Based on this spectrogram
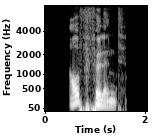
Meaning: present participle of auffüllen
- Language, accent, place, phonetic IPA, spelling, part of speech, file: German, Germany, Berlin, [ˈaʊ̯fˌfʏlənt], auffüllend, verb, De-auffüllend.ogg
